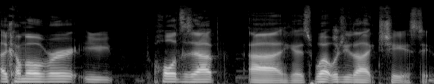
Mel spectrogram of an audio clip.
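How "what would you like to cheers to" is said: sudden put-on British accent. Voicing the uncle offering a toast: British accent. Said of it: "Did you just turn British?".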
